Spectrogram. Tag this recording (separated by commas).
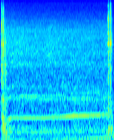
Motor vehicle (road), Car, Vehicle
